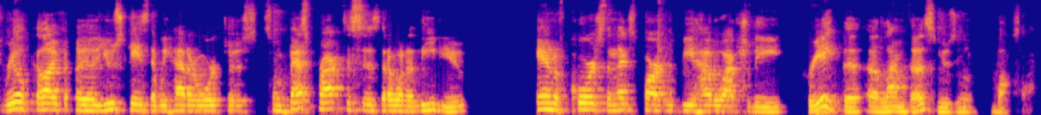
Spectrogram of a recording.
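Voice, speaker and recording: A man's voice: a little high, a little hiss or hum. Man presenting a tech webinar, echoey room. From El Salvador. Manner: relaxed, conversational, frequent fillers.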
